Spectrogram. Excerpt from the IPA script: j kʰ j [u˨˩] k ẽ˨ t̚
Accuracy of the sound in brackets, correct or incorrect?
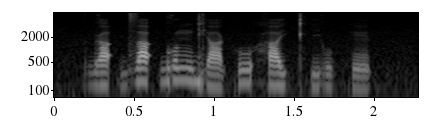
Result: incorrect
